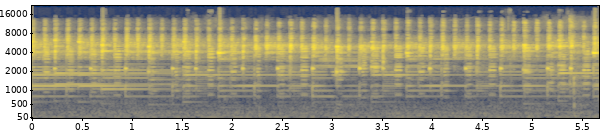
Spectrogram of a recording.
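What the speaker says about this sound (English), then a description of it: "that's enough of the ringtones" A Virgin Mobile Kyocera phone plays a ringtone, a loud, bright electronic melody of quick repeating notes in a steady pulsing rhythm, heard close and alone.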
